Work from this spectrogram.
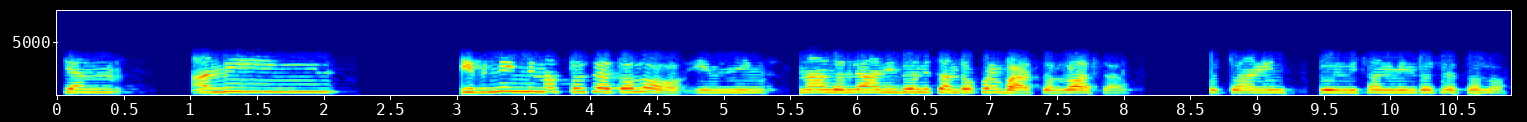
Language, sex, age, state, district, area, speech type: Goan Konkani, female, 18-30, Goa, Quepem, rural, conversation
